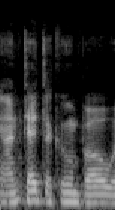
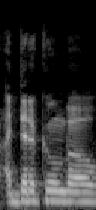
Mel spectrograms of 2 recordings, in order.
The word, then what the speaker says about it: Antetokounmpo: And then even then I was saying Antetokounmpo, which is more of the Greek, but I think yeah. the way he says it is more Adetokounmpo, which is truer to the initial, you know, pronunciation from Nigerian.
